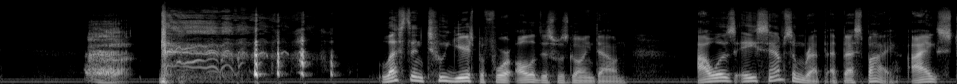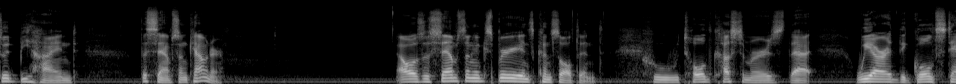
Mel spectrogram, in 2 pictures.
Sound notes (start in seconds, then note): 0.8 burps; 1.6 laughs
